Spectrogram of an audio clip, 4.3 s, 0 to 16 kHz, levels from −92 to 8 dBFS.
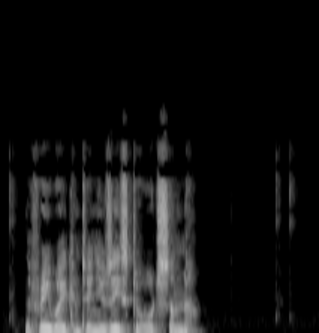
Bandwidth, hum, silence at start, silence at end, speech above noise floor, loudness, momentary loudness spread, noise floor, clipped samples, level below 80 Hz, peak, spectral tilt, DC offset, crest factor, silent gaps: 9.4 kHz; none; 0.35 s; 1.65 s; 65 dB; -23 LUFS; 13 LU; -88 dBFS; under 0.1%; -68 dBFS; -8 dBFS; -4.5 dB/octave; under 0.1%; 18 dB; none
